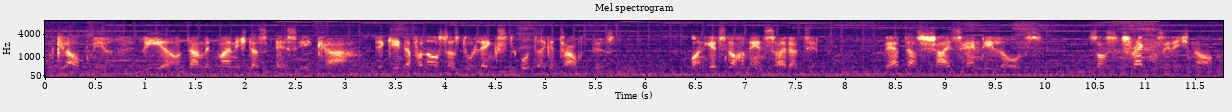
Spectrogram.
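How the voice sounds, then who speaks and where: A smug, menacing bent cop played by a man in a radio drama. His voice sits fairly high, and he lays out threats in wordy, deliberate fashion over clearly audible music. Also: lively intonation, close to an everyday voice. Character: corrupt menacing police officer leaving a smug threat.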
